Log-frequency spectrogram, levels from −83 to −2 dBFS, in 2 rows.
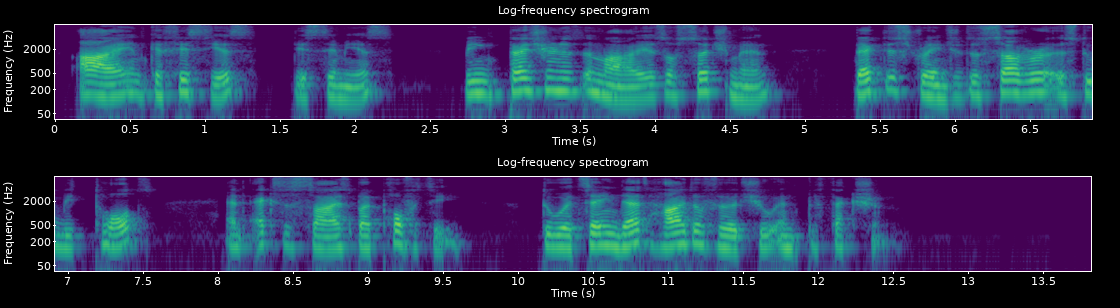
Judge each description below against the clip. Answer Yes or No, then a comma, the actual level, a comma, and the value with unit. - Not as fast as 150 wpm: Yes, average, 140 wpm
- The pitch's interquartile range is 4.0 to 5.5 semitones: No, average, 3.5 semitones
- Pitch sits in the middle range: Yes, medium, 150 Hz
